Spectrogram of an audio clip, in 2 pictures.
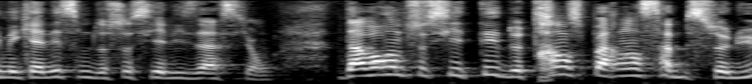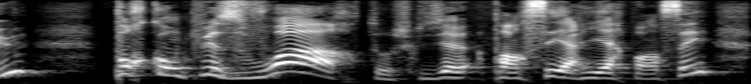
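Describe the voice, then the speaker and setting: A man's dark, mellow tone with lively intonation at a fairly quick pace, on a very clean recording with a silent background. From Canada. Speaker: political commentator. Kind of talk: interview answer.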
